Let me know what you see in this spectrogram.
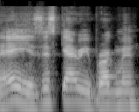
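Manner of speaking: tiny, squeaky little voice. Retelling a phone call from a Houston number, quoting Ed Hendy's squeaky little voice. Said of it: "a squeaky little voice in there".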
